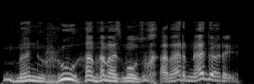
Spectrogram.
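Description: Deep-voiced man putting on a higher, shaky homeowner, indignant, husky and a bit muffled. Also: warm tone, dry recording, close to an everyday voice. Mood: angry. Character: nervous, indignant middle-aged male homeowner.

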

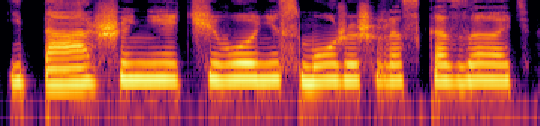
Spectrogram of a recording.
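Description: A woman voicing a scheming, very old man in an audiobook, with a creaky, raspy voice and a slow, menacing drawl. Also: on the high side, flat delivery, dry recording, studio quality. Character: ancient scheming male villain, creaky. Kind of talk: audiobook character reading.

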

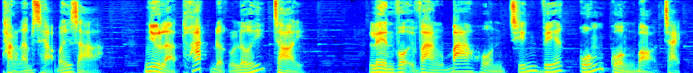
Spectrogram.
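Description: A man's voice: lowish voice, sing-song, moderate pace, dry recording, soft background music. A man narrating a comic folk tale in a playful, exclamatory way. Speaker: storyteller.

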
